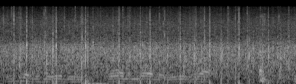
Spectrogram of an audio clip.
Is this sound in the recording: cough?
no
